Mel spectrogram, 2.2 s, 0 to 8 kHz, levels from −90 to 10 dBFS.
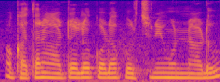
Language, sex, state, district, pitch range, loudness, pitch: Telugu, female, Telangana, Hyderabad, 165-175 Hz, -14 LUFS, 170 Hz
